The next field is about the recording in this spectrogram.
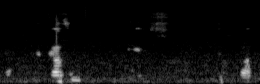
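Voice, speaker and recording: A man's voice: a little slow, fairly bright tone, low-quality recording. A man chatting emphatically on a call, his level uneven as his mic cuts in and out. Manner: emphatic, rambling, swears. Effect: uneven volume from a mic cutting out. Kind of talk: casual chat on a call.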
